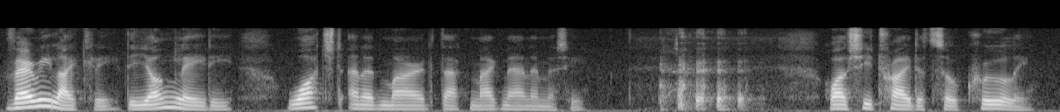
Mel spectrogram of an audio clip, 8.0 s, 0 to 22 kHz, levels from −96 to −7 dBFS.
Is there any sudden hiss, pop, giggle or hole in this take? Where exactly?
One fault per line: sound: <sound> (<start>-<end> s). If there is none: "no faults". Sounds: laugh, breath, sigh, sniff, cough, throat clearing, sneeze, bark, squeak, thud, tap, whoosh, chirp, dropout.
sound: laugh (4.9-5.8 s)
